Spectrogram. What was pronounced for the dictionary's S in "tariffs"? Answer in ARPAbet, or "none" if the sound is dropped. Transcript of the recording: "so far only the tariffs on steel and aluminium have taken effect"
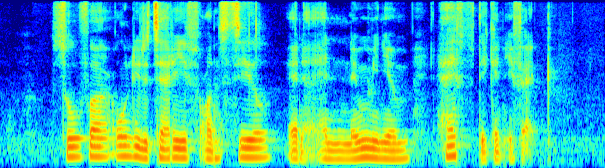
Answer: none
